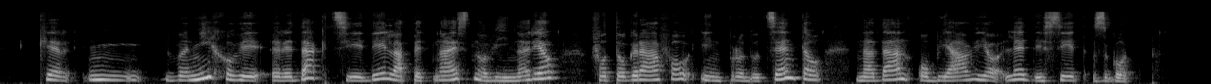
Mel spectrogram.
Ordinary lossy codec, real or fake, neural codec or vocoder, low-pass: Opus, 16 kbps; real; none; 10.8 kHz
